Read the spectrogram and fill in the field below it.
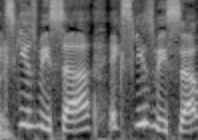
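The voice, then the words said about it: Fake British accent. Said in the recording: “she had apparently a fake British accent going on”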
